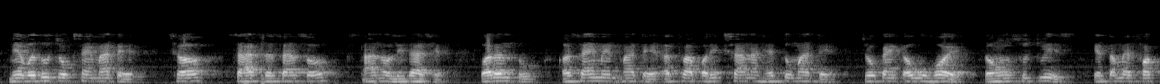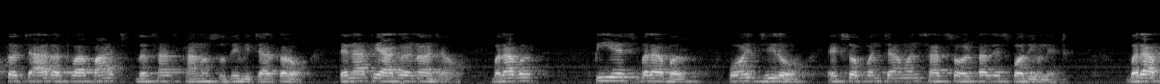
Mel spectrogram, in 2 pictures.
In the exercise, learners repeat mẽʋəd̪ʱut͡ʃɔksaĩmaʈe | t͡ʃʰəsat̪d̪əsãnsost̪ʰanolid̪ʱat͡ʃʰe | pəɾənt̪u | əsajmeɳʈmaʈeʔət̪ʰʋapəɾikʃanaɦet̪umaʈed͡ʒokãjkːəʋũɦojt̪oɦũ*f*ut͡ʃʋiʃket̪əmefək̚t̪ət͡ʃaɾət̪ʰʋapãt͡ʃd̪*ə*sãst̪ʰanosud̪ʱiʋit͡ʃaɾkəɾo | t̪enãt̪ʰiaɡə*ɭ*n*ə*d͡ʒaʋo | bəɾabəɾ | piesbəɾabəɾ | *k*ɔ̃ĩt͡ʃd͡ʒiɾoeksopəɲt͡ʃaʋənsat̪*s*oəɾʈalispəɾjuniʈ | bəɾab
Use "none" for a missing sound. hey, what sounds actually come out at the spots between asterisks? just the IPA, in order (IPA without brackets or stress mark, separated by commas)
s, ə, ɭ, ə, p, s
